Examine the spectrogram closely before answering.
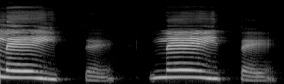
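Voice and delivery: "leite" very slow, first syllable LEI held long; stress on LEI. Shown as a demonstration. Teacher showing pupils the stressed syllable, LEI drawn out in "leite". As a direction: stretch and weight LEI in "leite". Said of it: "A sílaba mais forte é o lei".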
